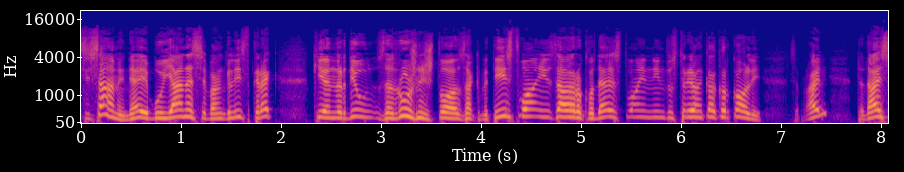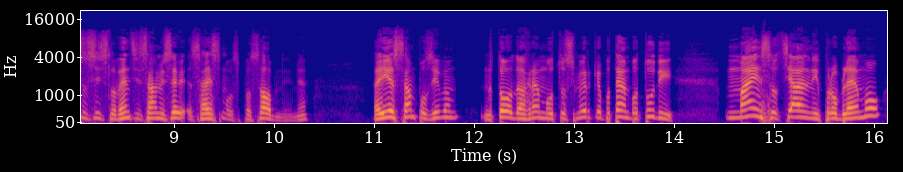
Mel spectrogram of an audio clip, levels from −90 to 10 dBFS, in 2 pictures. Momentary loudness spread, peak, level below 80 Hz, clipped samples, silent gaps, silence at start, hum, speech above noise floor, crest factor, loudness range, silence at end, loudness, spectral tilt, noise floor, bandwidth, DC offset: 13 LU; -4 dBFS; -52 dBFS; under 0.1%; none; 0 s; none; 49 dB; 18 dB; 4 LU; 0.1 s; -21 LUFS; -5.5 dB/octave; -70 dBFS; 11.5 kHz; under 0.1%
